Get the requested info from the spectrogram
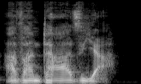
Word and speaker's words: Avantasia: Avantasia. Habe ich das jetzt richtig gesagt? Ja, damit würde ich sagen, Avantasia. – So. Das ist schon richtig, wie du sagst, auf jeden Fall.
